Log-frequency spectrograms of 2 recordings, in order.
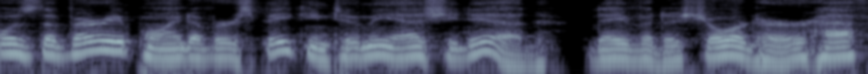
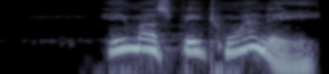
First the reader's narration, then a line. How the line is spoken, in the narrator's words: Sylvia broke in impatiently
